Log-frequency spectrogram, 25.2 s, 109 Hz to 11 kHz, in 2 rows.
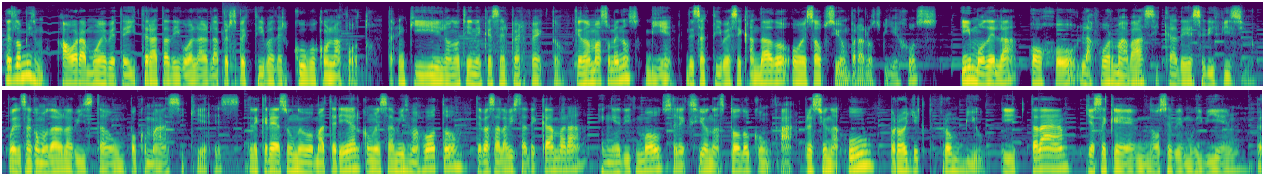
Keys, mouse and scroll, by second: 0.6 shift+z, 0.8 shift+middle drag, 1.1 middle click, 1.6 middle click, 2.4 shift+middle click, 3.6 shift+middle click, 4.3 click, 4.4 shift+z, 4.7 shift+z, 4.7-5.5 middle drag, 7.4-7.9 drag, 9.5-12.6 typing, 10.6 middle click, 10.8 ctrl+KP_Add, 11.2 middle click, 11.5 shift+middle click, 12.8 middle click, 13.3 shift+middle click, 13.9 middle click, 14.2 shift+middle click, 15.0-16.1 drag, 16.1 middle click, 17.3 shift+z, 18.4 Tab, 19.3 a, 20.8 u, 22.9 Tab.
